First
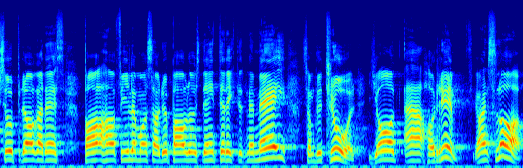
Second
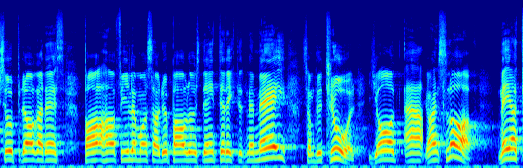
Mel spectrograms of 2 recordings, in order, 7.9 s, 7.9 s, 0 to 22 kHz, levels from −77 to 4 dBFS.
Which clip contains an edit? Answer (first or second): second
